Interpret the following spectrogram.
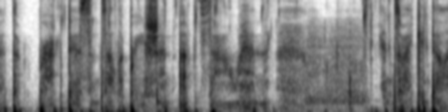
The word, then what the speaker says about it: Samhain: But Samhain, it's spelled Samhain, but it is pronounced Samhain.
